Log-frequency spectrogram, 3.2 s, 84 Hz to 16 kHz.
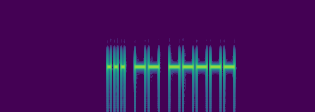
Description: Morse code, heard as a keyed tone, about 36 wpm, 700 Hz. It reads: SM0
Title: Callsign Prefixes for Top 25 DXCC - 35wpm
